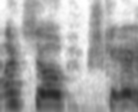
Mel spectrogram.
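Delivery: high, loud, drawn-out mock fright; badly faked fear. Armor still pretending as it leaks, hammed-up fright. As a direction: overact being scared, very slowly. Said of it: "starts faking and pretending".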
